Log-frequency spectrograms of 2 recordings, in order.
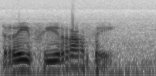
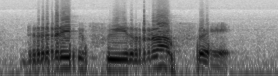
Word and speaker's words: rifirrafe: La palabra se escribe en una sola, rifirrafe, pero con doble R, o sea, con R, que llamamos antiguamente la R. Dos R's.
